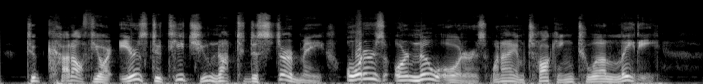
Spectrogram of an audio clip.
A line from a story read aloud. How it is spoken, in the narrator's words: screamed suddenly Lieutenant Feraud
